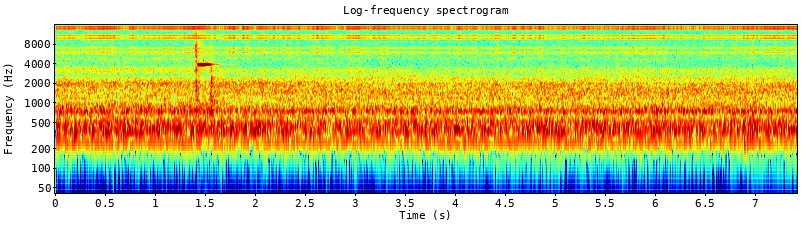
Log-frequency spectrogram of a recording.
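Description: Portable induction hot plate running with a steady hum, with a single short beep about one and a half seconds in as its heat setting is raised.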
